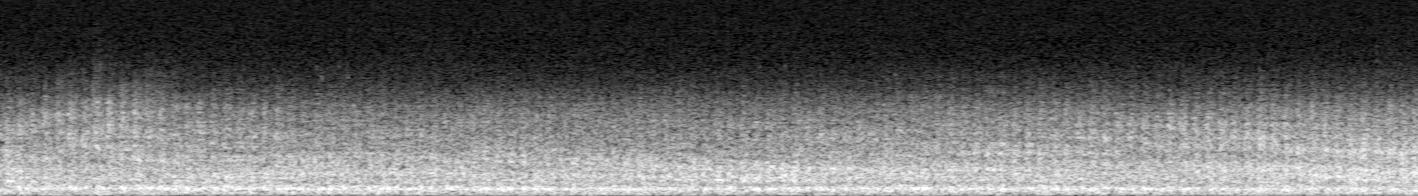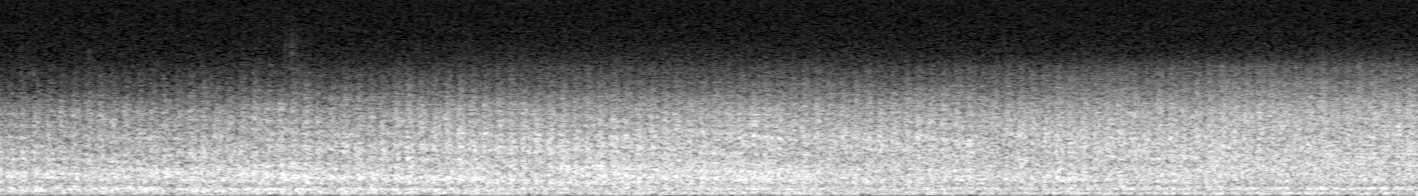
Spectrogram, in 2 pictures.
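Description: Distant train rumbling steadily, with a low hum under it, growing a little louder about two-thirds of the way through.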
